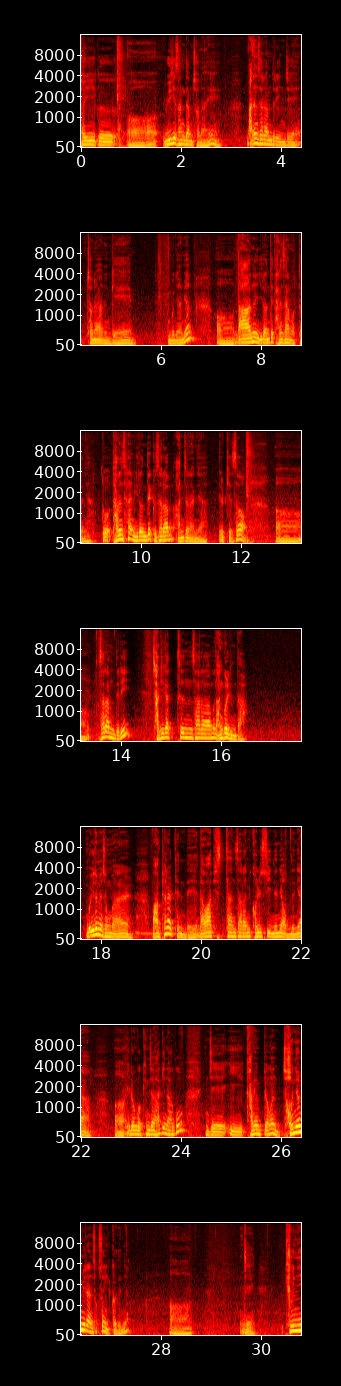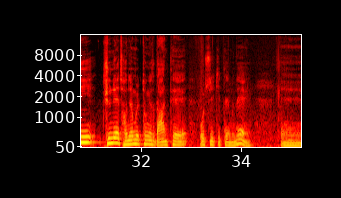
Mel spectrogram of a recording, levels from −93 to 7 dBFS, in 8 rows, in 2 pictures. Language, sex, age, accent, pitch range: Korean, male, 40-59, native, 95-135 Hz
